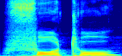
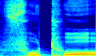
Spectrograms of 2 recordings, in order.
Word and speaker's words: foto: gehen wir zu Foto Foto ist ganz simpel wie im Deutschen Foto und das endet auf wo ist wieder ein Vokal und man sagt also Foto und nicht Foto oder so denn die Betonung liegt wieder auf der vorletzten Silbe dann haben machen wir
